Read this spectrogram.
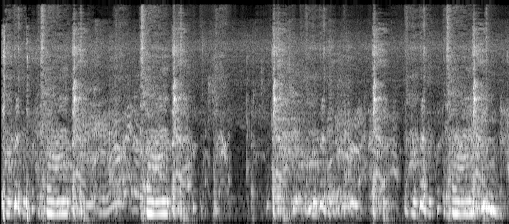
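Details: Imitated, voiced coughs in quick repeated runs with brief pauses between them, giving a sense of incessant coughing.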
